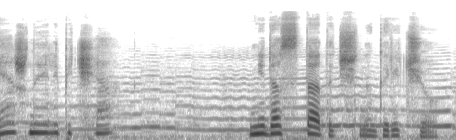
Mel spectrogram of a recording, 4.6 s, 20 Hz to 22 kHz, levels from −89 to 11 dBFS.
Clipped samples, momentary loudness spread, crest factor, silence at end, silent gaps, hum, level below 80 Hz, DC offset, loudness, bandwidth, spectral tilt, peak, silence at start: under 0.1%; 20 LU; 18 dB; 0 s; none; none; -50 dBFS; under 0.1%; -23 LUFS; 15.5 kHz; -4 dB/octave; -6 dBFS; 0 s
